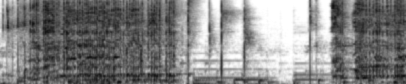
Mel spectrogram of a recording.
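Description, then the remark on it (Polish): Adhesive tape is pulled off the roll in a loud, rasping screech, then a few sharp crackles and a short pause before another strip rips free as a second layer of tape is applied. No one speaks. “Jeśli starczy taśmy, to dawaj dwie.”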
